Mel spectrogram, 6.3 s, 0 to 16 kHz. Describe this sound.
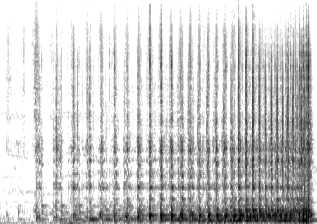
Rolling Tub - Open 01
1. Roll a small plastic tub (don't let it run, let it swing in its place)
2. Hit record
Here you go :)
This one with open side up
fx, roll, tub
